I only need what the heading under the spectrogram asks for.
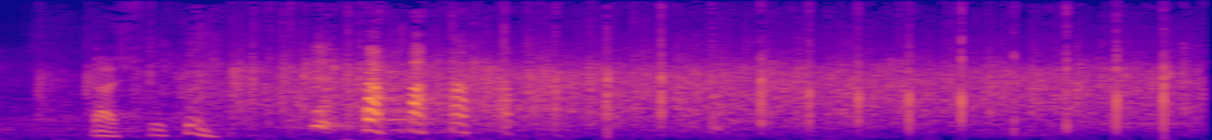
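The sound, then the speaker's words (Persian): Applause from a class audience in a classroom: a dense, steady patter of many hands clapping that runs the whole clip, with a voice briefly heard near the start. “دسته دوم تشویق.”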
